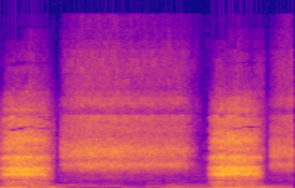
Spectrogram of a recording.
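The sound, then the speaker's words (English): A person sniffing and snorting through the nose: two harsh, loud nasal bursts with a quieter, airy stretch between them. “Sniff. Snort. Snort. You almost did a little loogie thing.”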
